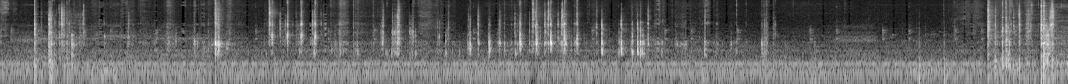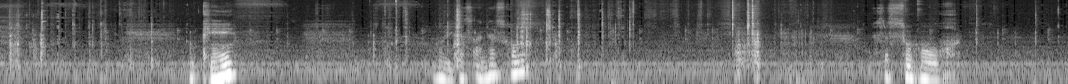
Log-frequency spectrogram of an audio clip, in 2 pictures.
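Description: Plastic parts click and rattle.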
